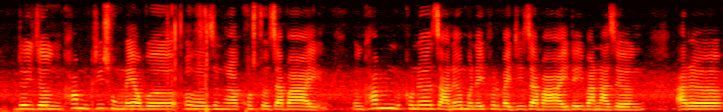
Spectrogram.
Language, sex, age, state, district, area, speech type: Bodo, female, 30-45, Assam, Kokrajhar, rural, spontaneous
